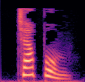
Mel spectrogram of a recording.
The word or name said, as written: capung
